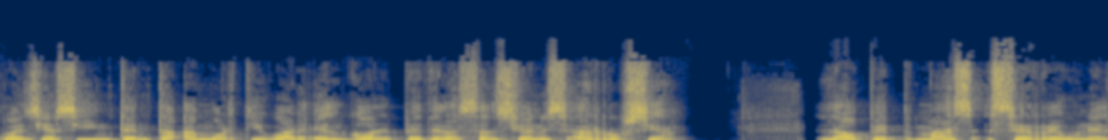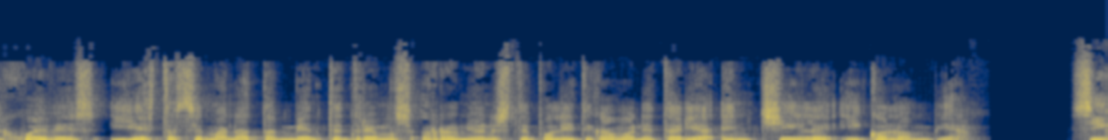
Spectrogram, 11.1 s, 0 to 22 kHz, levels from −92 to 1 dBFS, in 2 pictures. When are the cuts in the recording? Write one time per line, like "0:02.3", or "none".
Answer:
none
